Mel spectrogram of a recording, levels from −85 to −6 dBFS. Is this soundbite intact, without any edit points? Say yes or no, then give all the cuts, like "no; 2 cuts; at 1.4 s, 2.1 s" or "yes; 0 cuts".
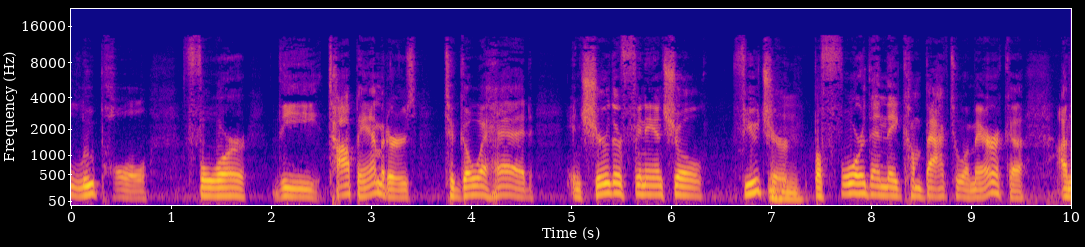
yes; 0 cuts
